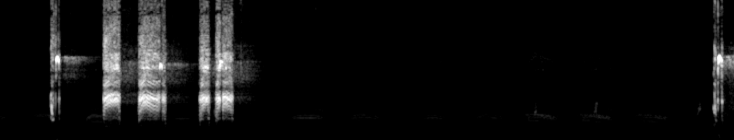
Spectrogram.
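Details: Black francolin calling: a sharp click, then three loud, harsh, grating buzzy bursts in quick succession, followed by a run of soft, short whistled notes and another harsh burst at the end.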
